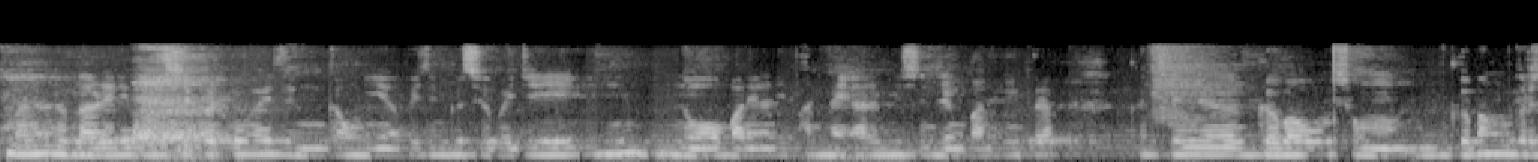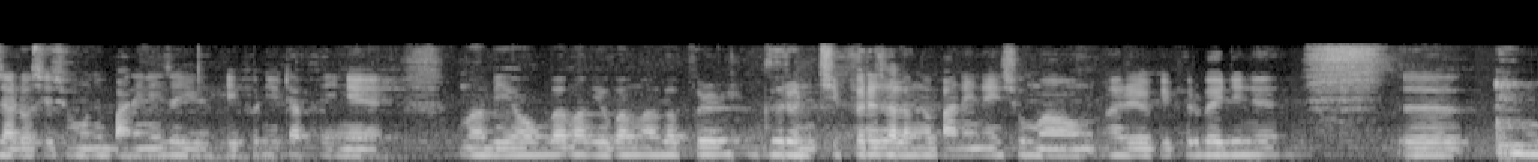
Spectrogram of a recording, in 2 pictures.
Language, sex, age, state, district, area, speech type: Bodo, male, 30-45, Assam, Chirang, rural, spontaneous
